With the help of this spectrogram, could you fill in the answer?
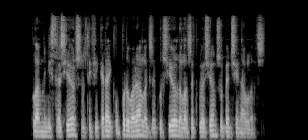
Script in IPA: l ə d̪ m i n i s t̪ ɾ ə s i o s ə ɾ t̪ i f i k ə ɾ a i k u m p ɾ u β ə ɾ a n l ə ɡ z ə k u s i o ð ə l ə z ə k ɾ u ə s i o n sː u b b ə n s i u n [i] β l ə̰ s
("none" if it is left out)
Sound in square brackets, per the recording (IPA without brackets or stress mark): a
